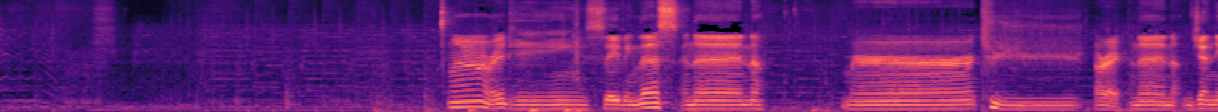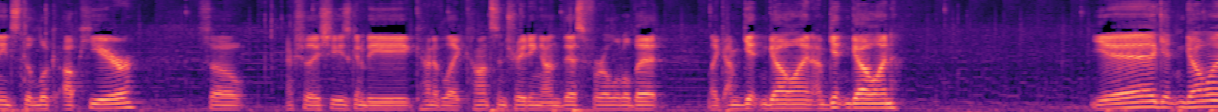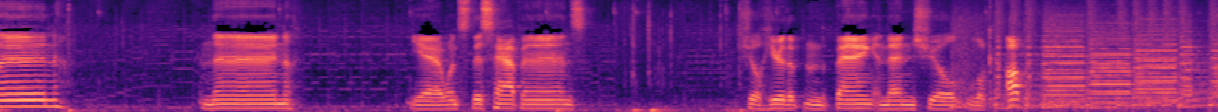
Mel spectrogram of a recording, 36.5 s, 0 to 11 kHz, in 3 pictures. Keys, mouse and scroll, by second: 7.8 click, 8.2 space, 11.2 space, 12.0 right click, 12.4 ctrl+Tab, 14.0-15.3 drag, 16.6 click, 17.7-19.3 shift+drag, 19.9 click, 20.9 click, 22.9 shift+click, 24.1 shift+click, 25.3-27.2 drag, 28.4 click, 29.8 shift+click, 30.7 shift+click, 32.1 click, 34.2-36.0 drag.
